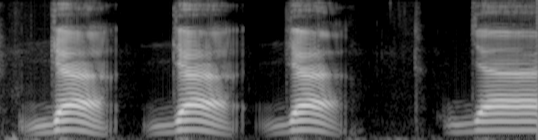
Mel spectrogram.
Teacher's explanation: tidak keluar angin saat kita membaca huruf Jim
